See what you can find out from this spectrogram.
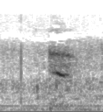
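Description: nature, flowing stream water

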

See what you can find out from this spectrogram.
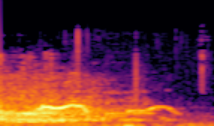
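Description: bird, bird calling

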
